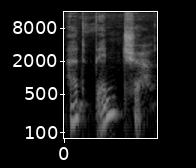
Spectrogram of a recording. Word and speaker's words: adventure: we get there Adventure it sounds like I've said J at the end add then and it isn't how we spell it to say we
